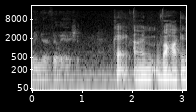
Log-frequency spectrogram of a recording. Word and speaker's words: Vahakan: state your name and your affiliation okay I'm vakin it's spelled uh my first name is spelled v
